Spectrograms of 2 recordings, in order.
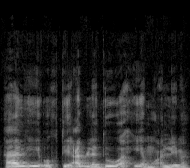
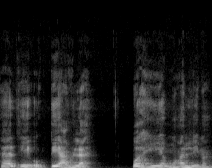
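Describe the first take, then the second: First: The name runs into the next word without pause. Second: There is a pause after the name. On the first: "না থেমে, এক পেশ দিয়ে না থেমে পড়া।" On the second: "এভাবে পড়তে পারবেন। এটা আসহ, এটাই বেশি সঠিক।"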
